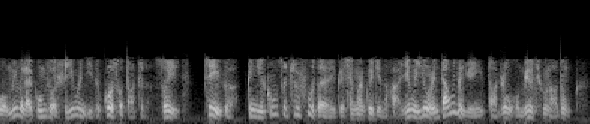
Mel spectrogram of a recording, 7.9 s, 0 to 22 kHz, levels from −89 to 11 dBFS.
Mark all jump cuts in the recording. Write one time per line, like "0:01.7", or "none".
0:02.5
0:03.2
